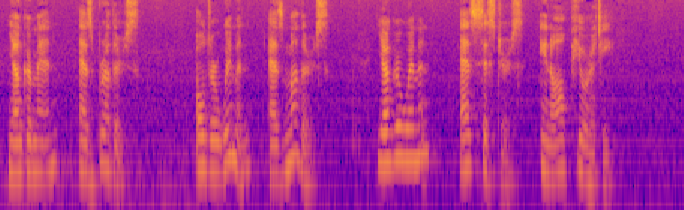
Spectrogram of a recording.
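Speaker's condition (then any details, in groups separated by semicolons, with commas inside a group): No condition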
